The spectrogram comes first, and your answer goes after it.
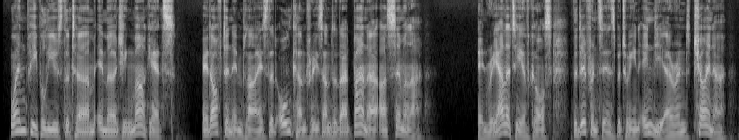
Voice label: eLearning British Male; Narration, eLearning, International Voiceover, British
